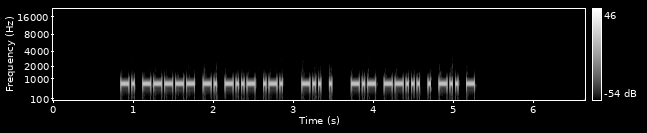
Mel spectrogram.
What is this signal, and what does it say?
Morse code, heard as a keyed tone, about 34 wpm, 700 Hz. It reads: N0NXR DE K7EDT
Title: USA Callsign DE Callsign - 5 Characters - 35wpm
